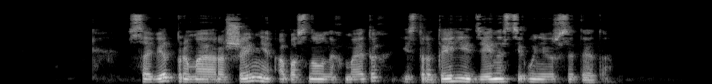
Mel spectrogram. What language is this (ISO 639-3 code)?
bel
